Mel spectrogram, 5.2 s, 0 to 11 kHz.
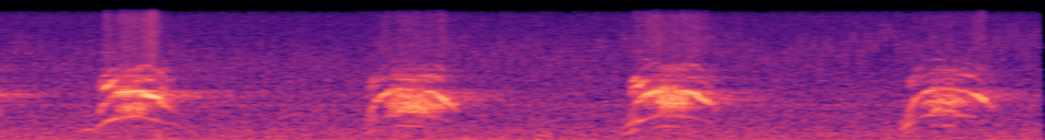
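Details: Eurasian lynx giving its rarely recorded mating call, caught by a Romsilva monitoring camera in a forest of the Țarcu Mountains, Teregova forest district, Caraș-Severin, Romania; four harsh, arched, wailing cries, each about half a second, spaced roughly 1.3 seconds apart.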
